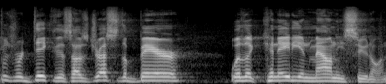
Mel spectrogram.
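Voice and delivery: ordinary delivery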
